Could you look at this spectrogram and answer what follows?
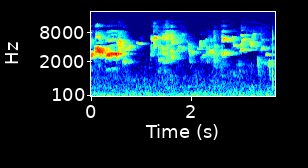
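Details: Broken bursts of high, scratchy warbling from a Chinese hwamei, a loud phrase first, then softer scattered fragments with short gaps.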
